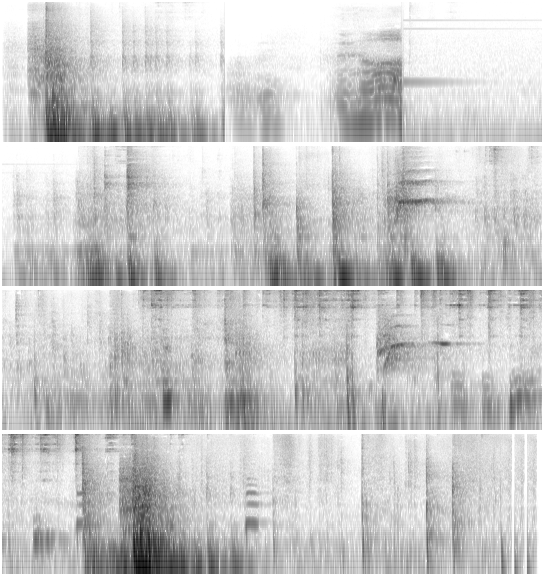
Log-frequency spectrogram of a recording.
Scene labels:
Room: hallway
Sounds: wardrobe or drawer (more than once), door (more than once), bell ringing, keys, footsteps

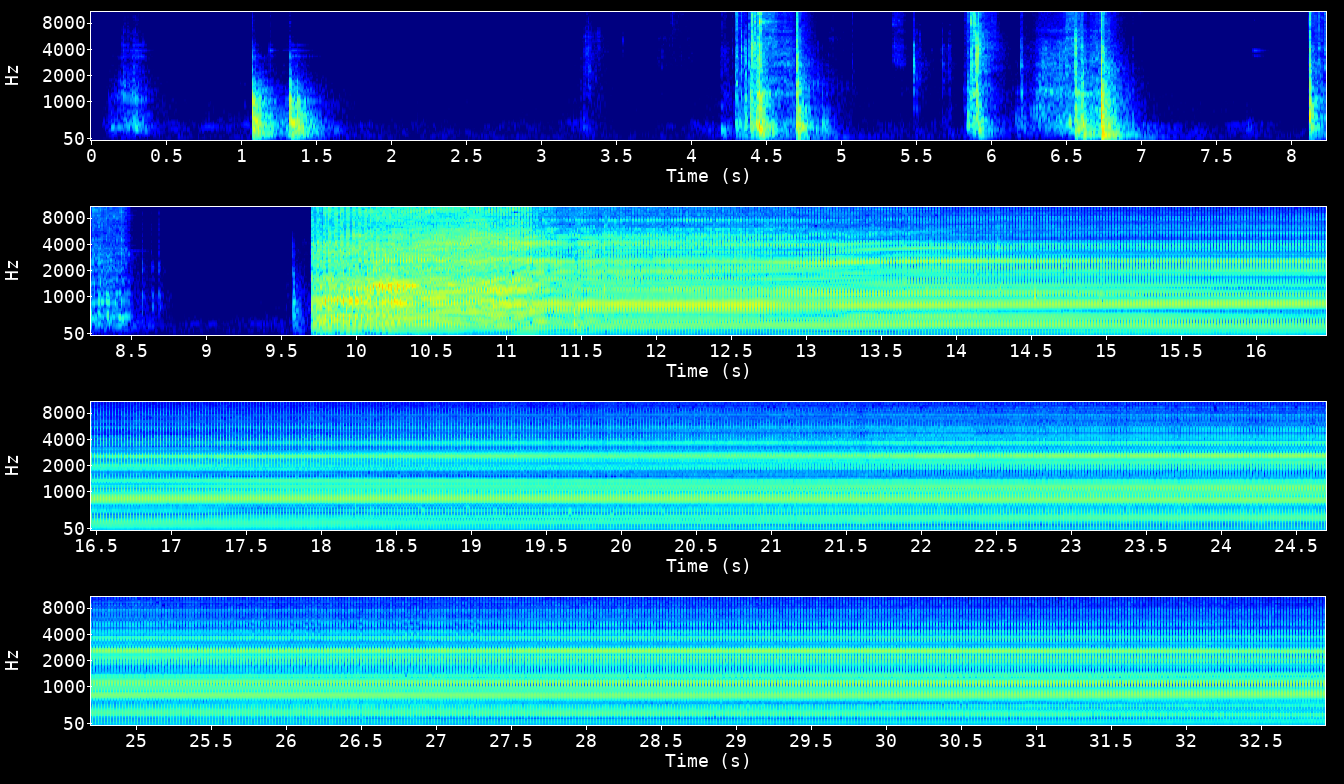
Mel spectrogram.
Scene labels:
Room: kitchen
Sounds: cutlery and dishes, coffee machine

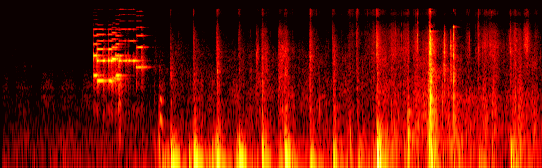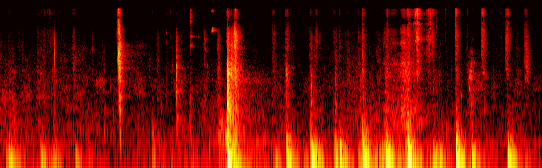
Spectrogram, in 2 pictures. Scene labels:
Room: hallway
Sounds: bell ringing, footsteps, door (more than once), keys

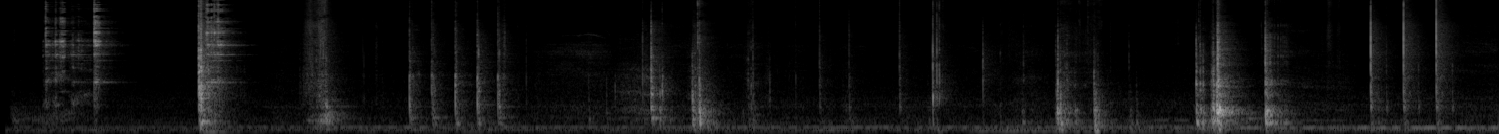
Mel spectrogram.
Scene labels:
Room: kitchen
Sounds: cutlery and dishes

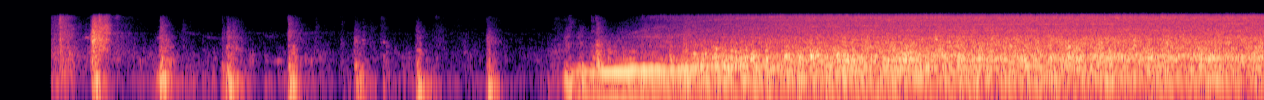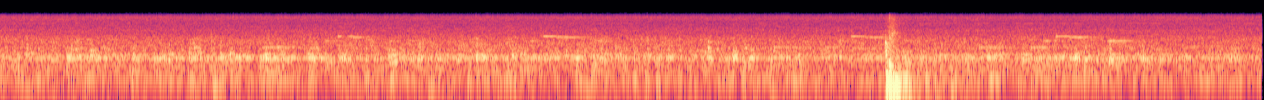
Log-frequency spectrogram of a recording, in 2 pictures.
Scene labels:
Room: bedroom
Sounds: footsteps, vacuum cleaner, phone ringing, window

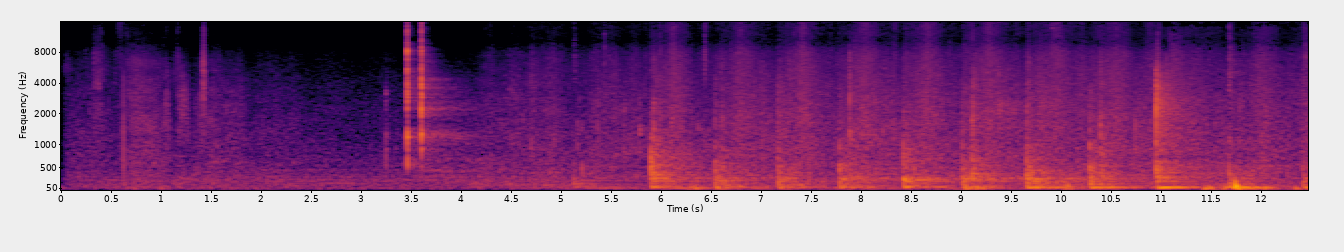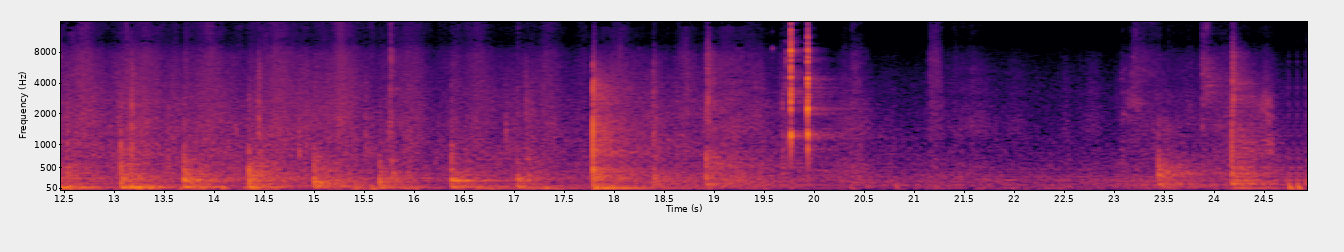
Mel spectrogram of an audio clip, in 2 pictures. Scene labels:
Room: hallway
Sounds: light switch, footsteps

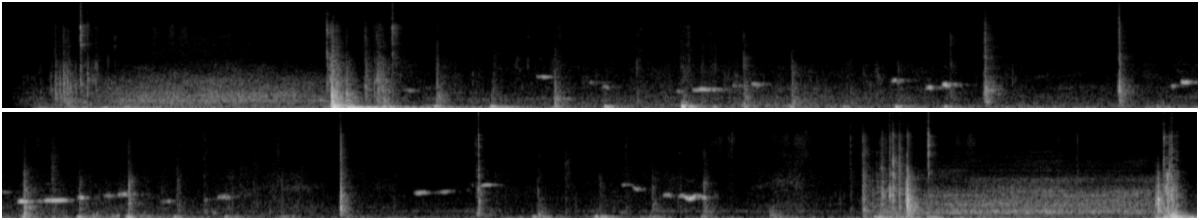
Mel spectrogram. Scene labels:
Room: living room, hallway, office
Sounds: door, footsteps, light switch, window (more than once)

